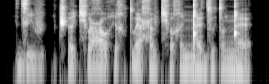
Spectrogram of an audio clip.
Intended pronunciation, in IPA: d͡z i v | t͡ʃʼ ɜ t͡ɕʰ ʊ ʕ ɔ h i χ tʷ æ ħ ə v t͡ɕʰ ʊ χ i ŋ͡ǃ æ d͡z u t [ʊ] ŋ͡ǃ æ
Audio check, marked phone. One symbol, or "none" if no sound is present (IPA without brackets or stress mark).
ɔ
